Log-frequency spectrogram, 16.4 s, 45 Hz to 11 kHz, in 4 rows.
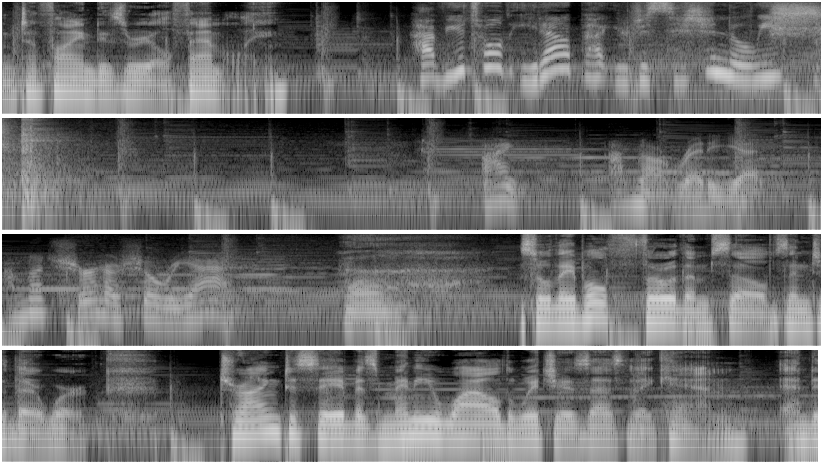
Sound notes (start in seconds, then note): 3.1 shushes; 3.8 window shuts; 9.8 exhales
